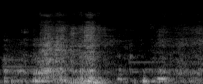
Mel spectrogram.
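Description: Rustling and scraping of packaging as a large cardboard box of yarn is opened and rummaged through, in irregular bursts.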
